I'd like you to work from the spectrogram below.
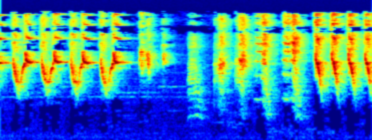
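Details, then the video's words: Javan white starling singing nonstop as a tutor recording for training other birds: rapid run of loud, high whistled and buzzy notes with sweeping slurs, repeated about three times a second, with a short pause midway. "MASTERAN JALAK PUTIH"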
